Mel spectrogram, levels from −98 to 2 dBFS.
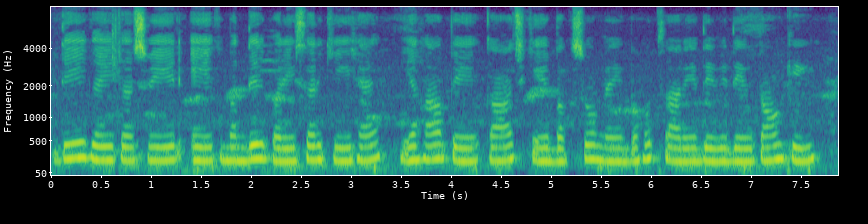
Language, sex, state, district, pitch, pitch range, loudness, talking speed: Hindi, female, Rajasthan, Bikaner, 200 Hz, 190-215 Hz, -15 LUFS, 145 wpm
